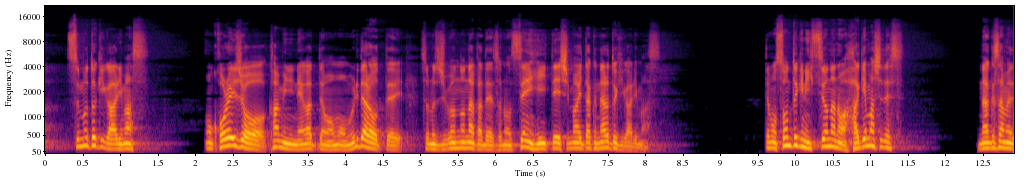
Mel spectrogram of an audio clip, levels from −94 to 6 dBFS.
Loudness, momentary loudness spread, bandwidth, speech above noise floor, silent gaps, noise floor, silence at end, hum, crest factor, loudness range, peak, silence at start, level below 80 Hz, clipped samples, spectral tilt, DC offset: -14 LUFS; 11 LU; 14 kHz; 74 dB; none; -87 dBFS; 0 s; none; 14 dB; 4 LU; 0 dBFS; 0 s; -58 dBFS; under 0.1%; -6 dB/octave; under 0.1%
